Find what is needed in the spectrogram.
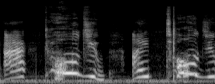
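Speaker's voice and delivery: high, slowed told-you-so. Retold or imitated. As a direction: rub it in to mom. Scolding mom, told you so.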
